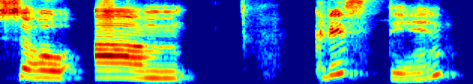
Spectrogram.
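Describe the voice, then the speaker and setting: A woman talks in a raised, projected voice with a strong Spanish accent. Her pitch sits high and her intonation is lively. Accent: heavy Spanish. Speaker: author and branding consultant. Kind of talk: interview. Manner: animated, talks at length.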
